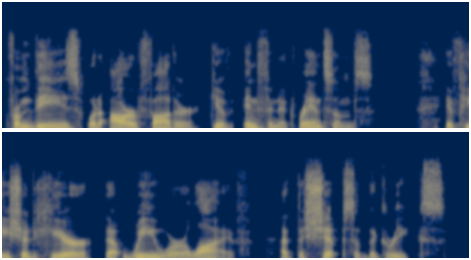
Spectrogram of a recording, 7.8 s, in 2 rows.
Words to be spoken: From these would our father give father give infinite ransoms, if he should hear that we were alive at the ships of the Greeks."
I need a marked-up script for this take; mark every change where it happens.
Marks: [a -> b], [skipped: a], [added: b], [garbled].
From these would our father give [skipped: father give] infinite ransoms, if he should hear that we were alive at the ships of the Greeks."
